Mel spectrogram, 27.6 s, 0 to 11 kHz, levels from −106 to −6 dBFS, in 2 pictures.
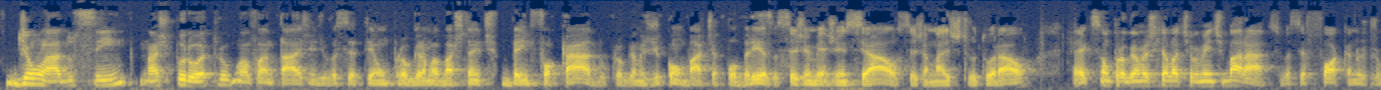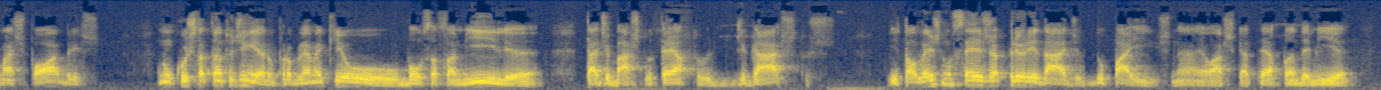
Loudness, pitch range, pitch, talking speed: -16 LUFS, 80-120 Hz, 105 Hz, 150 wpm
